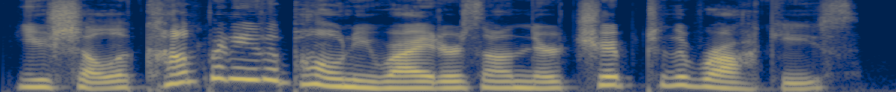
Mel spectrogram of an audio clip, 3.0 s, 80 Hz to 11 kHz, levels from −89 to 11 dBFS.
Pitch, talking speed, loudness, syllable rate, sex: 230 Hz, 240 wpm, -16 LUFS, 6.4 syllables/s, female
